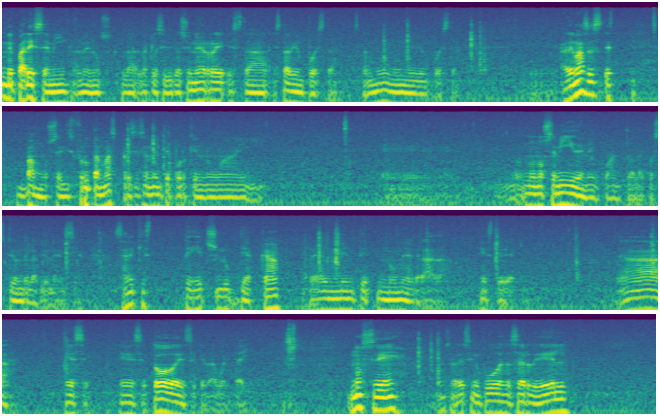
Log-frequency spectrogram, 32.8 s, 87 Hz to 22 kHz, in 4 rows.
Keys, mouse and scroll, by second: 0.8 click, 2.9 click, 5.8 ctrl+r, 6.3 ctrl+click, 8.9 click, 10.0 ctrl+r, 11.3 click, 13.9 click, 14.6-15.7 middle drag, 16.0 middle click, 16.8-17.3 scroll up 3, 17.3 shift+middle click, 20.3 a, 20.7 alt+shift+right click, 21.1 alt+shift+right click, 21.9-22.3 alt+shift+scroll up 1, 23.0 alt+shift+right click, 24.0 scroll up 1, 24.9 alt+shift+right click, 25.4-26.1 alt+shift+scroll down 4, 29.9 ctrl+e.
